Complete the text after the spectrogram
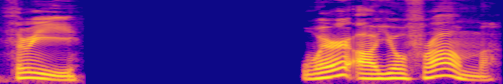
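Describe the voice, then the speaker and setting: A man reading English listening-test items clearly and deliberately, repeating each sentence. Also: medium pitch, very animated, no echo, clean studio sound.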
